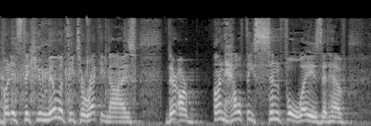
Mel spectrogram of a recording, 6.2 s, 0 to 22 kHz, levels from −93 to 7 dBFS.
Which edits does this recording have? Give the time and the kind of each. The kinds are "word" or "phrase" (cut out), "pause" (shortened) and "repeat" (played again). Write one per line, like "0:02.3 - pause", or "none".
0:03.5 - pause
